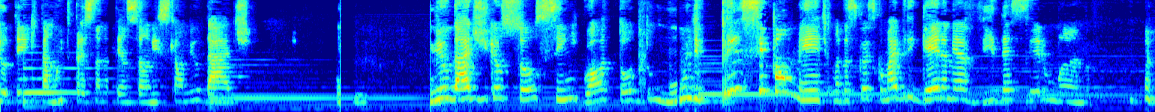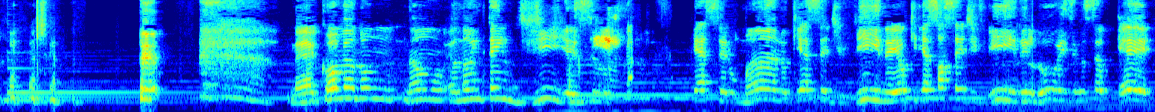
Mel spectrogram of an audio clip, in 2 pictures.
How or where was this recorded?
video call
